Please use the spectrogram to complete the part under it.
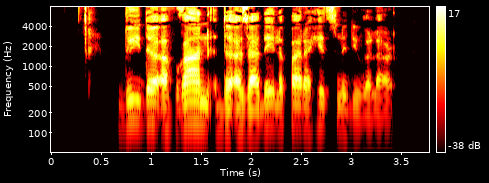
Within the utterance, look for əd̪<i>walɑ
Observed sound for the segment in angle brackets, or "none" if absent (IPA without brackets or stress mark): i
